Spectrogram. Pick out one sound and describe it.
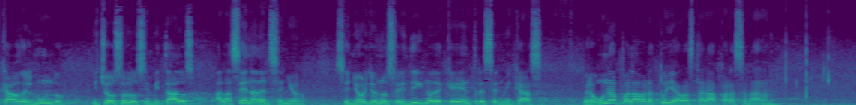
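A man chants loudly through a microphone in an echoing hall.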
